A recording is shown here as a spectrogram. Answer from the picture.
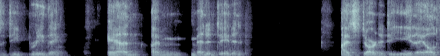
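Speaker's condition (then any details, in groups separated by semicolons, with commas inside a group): Laryngectomy; voice prosthesis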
